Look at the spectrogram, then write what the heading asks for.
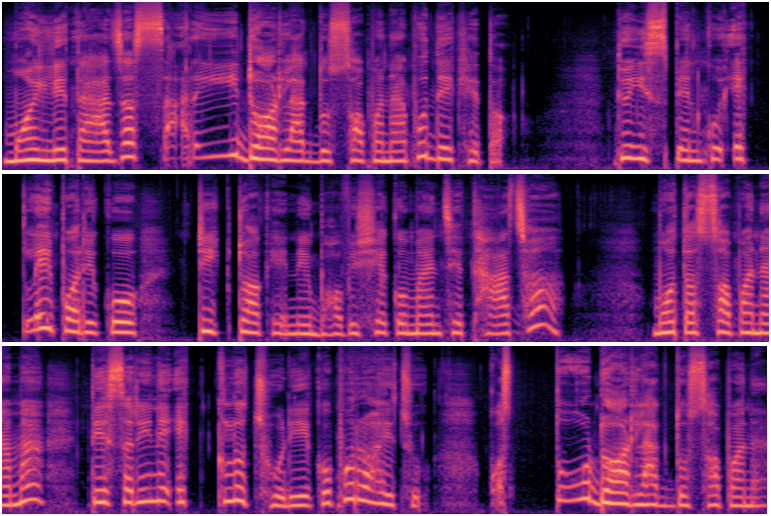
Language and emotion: Nepali, fearful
